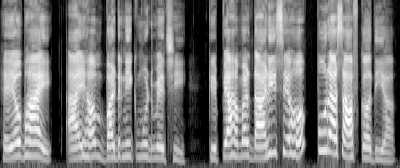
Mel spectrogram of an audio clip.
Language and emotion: Maithili, happy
